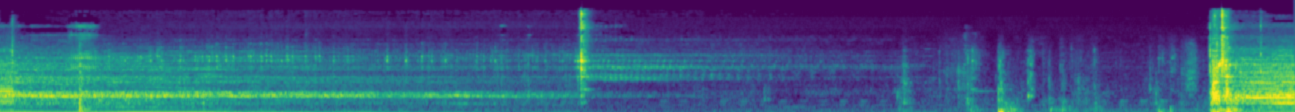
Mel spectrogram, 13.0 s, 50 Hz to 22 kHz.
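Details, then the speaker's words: Restored Craftsman 100 50th-anniversary table saw motor, oiled, rewired and cleaned, on its test run: even, steady hum with no rubbing, grinding or bearing growl, then a clean wind-down; it sounds good and the motor runs healthy. "Probably helps if I had that turned off. Sounds good. Looks good."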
